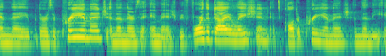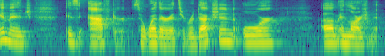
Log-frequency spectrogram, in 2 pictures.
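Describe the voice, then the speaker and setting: In a normal speaking voice, the speaker moves at a moderate pace with lively intonation. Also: woman, medium pitch for a woman. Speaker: math teacher. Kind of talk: tutorial. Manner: casual.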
